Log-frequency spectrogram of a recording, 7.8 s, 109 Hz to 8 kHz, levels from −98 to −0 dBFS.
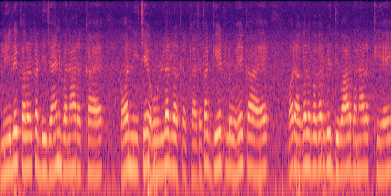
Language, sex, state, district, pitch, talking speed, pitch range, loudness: Hindi, male, Bihar, Madhepura, 195 Hz, 190 wpm, 190-205 Hz, -17 LUFS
